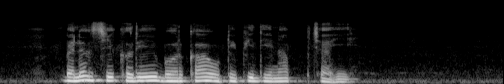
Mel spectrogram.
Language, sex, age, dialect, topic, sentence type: Chhattisgarhi, male, 18-24, Eastern, banking, question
